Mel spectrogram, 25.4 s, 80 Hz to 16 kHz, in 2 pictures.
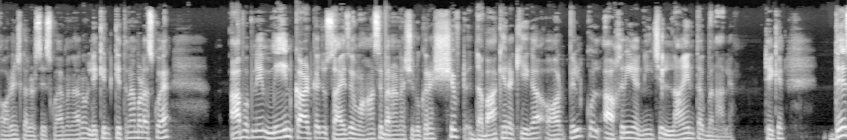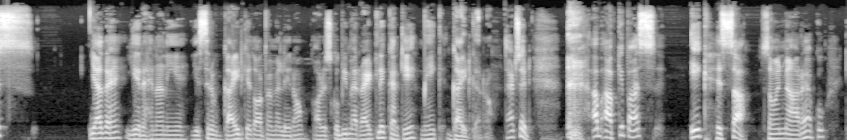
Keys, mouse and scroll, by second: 2.6-12.6 drag, 12.7 click, 17.4 right click, 19.4 click, 23.4-24.2 alt+scroll up 1.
